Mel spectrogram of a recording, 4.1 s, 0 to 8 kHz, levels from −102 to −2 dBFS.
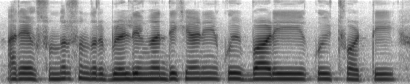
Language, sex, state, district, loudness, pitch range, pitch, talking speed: Kumaoni, female, Uttarakhand, Tehri Garhwal, -17 LUFS, 185-200 Hz, 195 Hz, 160 wpm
